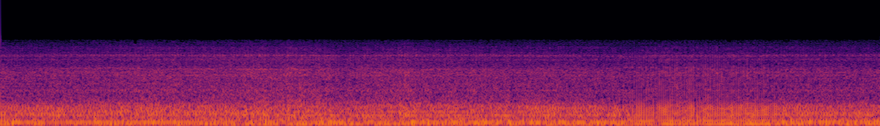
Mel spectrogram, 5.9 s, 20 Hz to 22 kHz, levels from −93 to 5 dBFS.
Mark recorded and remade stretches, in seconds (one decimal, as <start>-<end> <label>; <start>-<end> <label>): 0.0-4.2 recorded; 4.2-5.2 remade; 5.2-5.9 recorded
